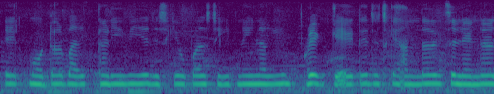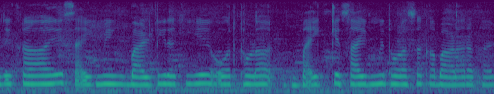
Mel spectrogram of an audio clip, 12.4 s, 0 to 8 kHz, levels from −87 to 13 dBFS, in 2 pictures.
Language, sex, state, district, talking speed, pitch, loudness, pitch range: Hindi, female, Bihar, Sitamarhi, 185 wpm, 225 Hz, -34 LUFS, 215-230 Hz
